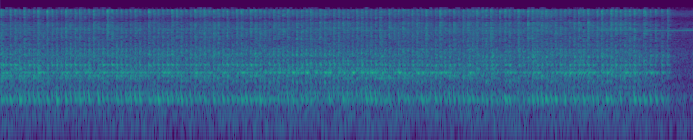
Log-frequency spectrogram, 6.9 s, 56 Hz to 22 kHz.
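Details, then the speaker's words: Old ceiling-hung air-conditioner indoor unit before repair: a steady droning hum with a rough, uneven beat near 160 a minute, from a sagging assembly that knocks the fan motor out of line, later fixed. "เราชุดนี้มันตกนิดนึงนะครับก็เลยทำให้มอเตอร์มันเบี่ยงนะฮะ"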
